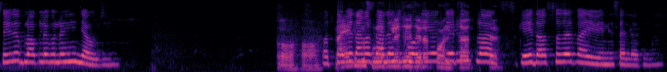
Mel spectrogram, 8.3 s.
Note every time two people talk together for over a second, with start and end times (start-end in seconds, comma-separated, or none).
4.2-6.3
